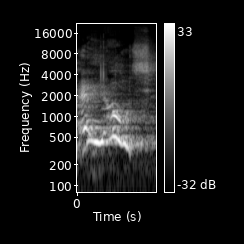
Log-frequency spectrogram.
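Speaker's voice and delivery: high, laughing, exasperated pleading tone.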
